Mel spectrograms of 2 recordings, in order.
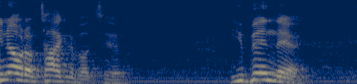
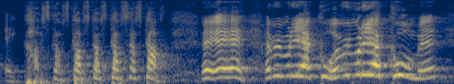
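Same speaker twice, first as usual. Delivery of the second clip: rapid-fire alarm, building louder; panicked warning; 3 semitones higher, 10 dB louder than usual. Acted. Front passenger spots cops and warns the car, acted panic. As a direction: blurt it out, growing louder and more urgent.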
